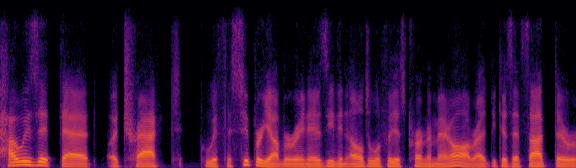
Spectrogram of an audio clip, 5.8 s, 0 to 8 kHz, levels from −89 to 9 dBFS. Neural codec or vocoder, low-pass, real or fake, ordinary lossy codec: codec, 16 kHz, 0.5 kbps, FunCodec, trained on Chinese and English, 25 frames a second; 7.2 kHz; fake; Opus, 16 kbps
